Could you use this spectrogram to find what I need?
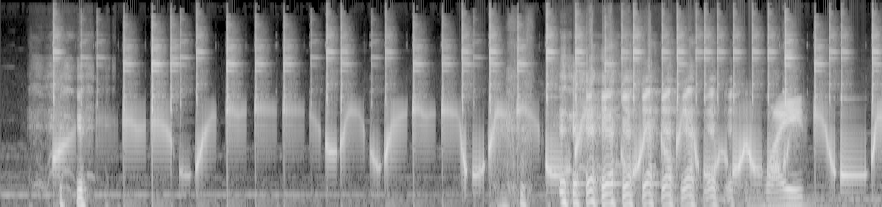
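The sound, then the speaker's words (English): A Jew's harp twangs in a rhythmic run of many plucked, springy boings, with the plucks growing denser and louder over the second half. “I need to grab the other Jew's harp. Alright, here we go.”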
